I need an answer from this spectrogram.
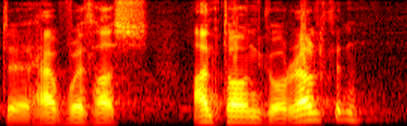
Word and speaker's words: Gorelkin: And I am today fortunate to have with us Anton Gorelkin. Correct pronunciation? Yeah, Gorelkin.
